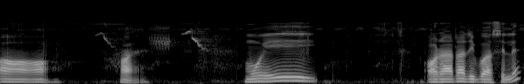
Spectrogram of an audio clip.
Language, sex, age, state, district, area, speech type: Assamese, male, 30-45, Assam, Tinsukia, urban, spontaneous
